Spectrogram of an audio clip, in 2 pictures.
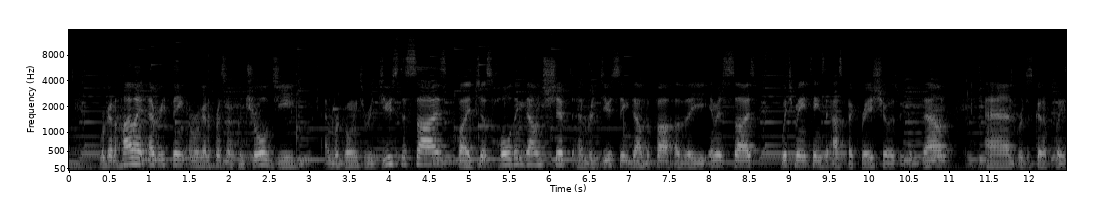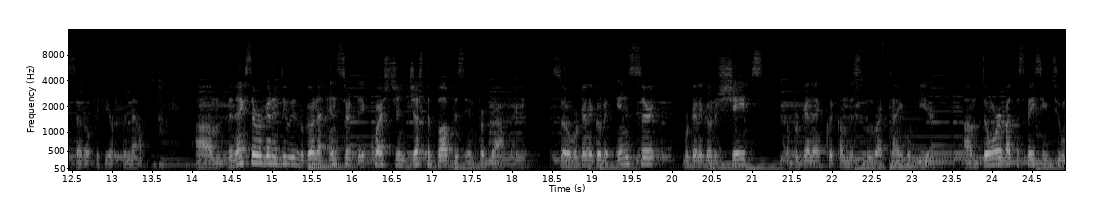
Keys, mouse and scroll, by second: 0.3-1.6 drag, 2.6 ctrl+g, 7.2-16.0 shift+drag, 19.2-22.2 shift+drag, 22.2 click, 23.8-24.9 drag.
